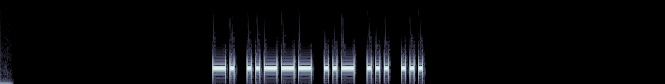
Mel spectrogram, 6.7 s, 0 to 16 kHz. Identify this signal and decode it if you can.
Morse code, heard as a keyed tone, about 28 wpm, 700 Hz. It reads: N2USS
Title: USA Call Signs - 5 Characters - Repeated 2x - 28wpm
